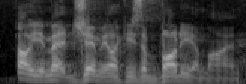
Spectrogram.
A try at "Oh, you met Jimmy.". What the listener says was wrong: so slow that down. Probably, pause.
